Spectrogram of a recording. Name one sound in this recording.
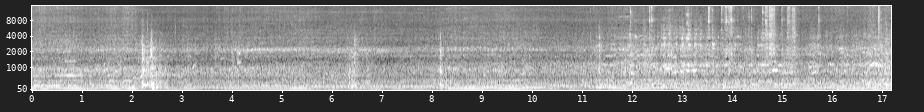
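A diesel excavator engine rumbles steadily nearby.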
